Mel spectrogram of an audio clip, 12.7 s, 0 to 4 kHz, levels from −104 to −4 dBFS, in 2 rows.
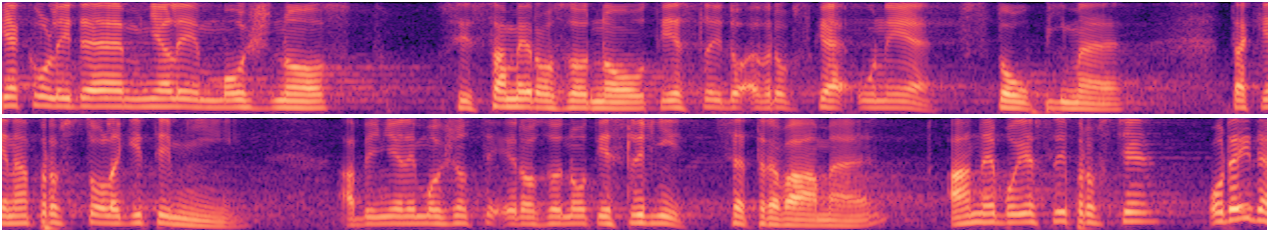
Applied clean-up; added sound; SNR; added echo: none; none; none; none.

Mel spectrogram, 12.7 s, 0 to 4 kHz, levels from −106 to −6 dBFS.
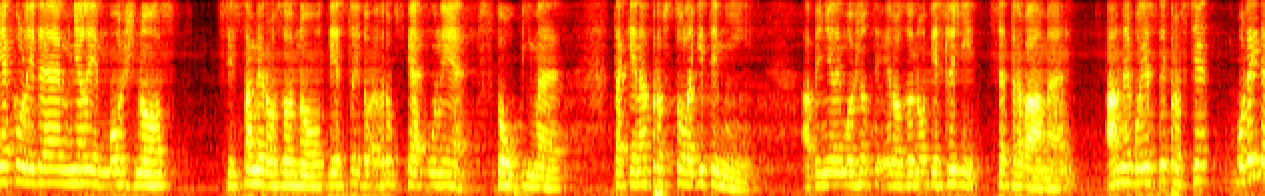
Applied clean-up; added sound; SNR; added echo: neural separator model SepFormer DNS4.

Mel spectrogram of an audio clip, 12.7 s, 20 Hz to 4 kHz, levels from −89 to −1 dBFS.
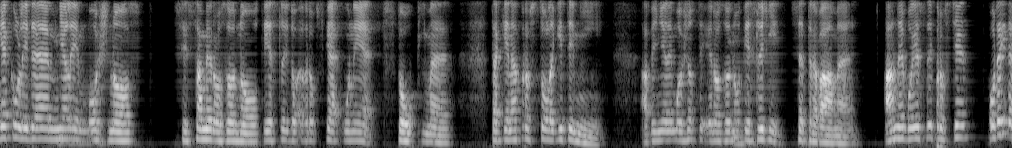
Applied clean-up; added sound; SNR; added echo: neural mask model DeepFilterNet 3.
